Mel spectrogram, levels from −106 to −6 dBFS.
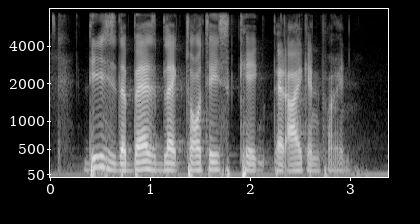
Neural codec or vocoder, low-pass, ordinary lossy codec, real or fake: none; 7.2 kHz; none; real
